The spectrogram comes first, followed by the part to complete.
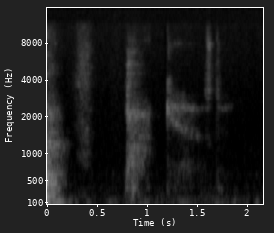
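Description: The end of a man's spoken word, then faint breathy, whispery mouth sounds and a small click during a pause in speech.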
